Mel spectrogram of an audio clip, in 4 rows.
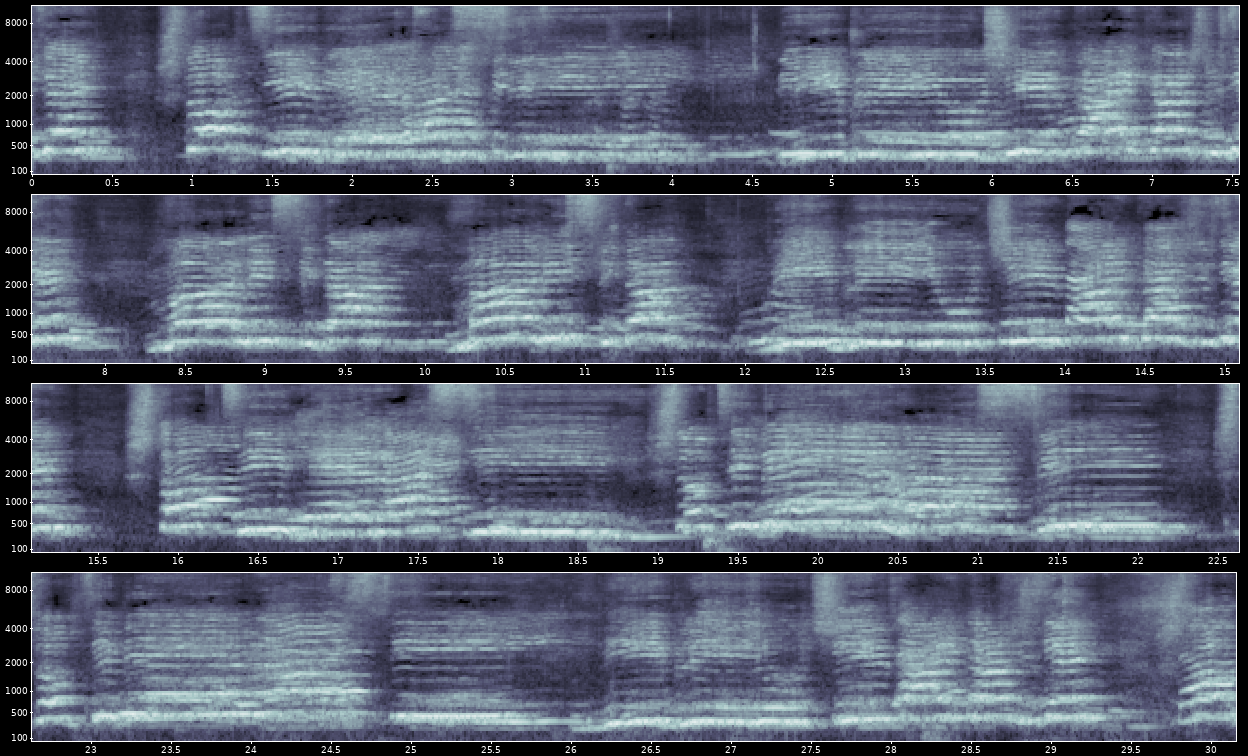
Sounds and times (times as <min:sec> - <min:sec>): Child singing: 0:00.0 - 0:30.1
Choir: 0:00.0 - 0:30.1.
